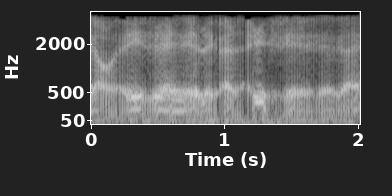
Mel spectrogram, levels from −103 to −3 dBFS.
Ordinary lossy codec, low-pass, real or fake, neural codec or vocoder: MP3, 24 kbps; 3.6 kHz; fake; autoencoder, 22.05 kHz, a latent of 192 numbers a frame, VITS, trained on many speakers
